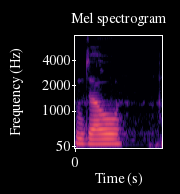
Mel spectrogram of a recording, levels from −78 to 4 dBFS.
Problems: constant background noise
